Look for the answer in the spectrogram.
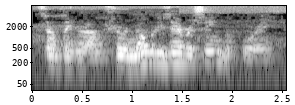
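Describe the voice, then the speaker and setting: A man's voice: on the high side, expressive, fast, mellow. A man giving a casual show-and-tell talk, storytelling with repeated and rephrased words. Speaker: club member presenting a collectible. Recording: distant room mic, faint noise.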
